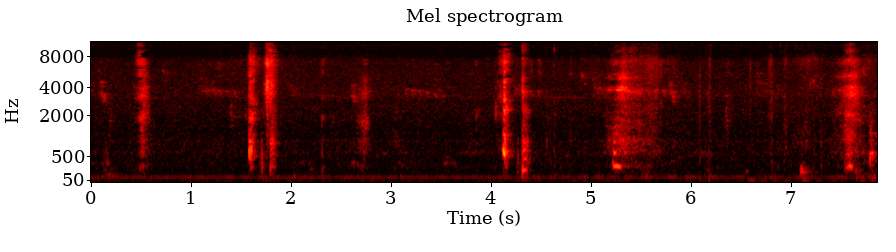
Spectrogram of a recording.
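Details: Breathy sneezing after a walk in the park, attributed to grass pollen allergy.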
